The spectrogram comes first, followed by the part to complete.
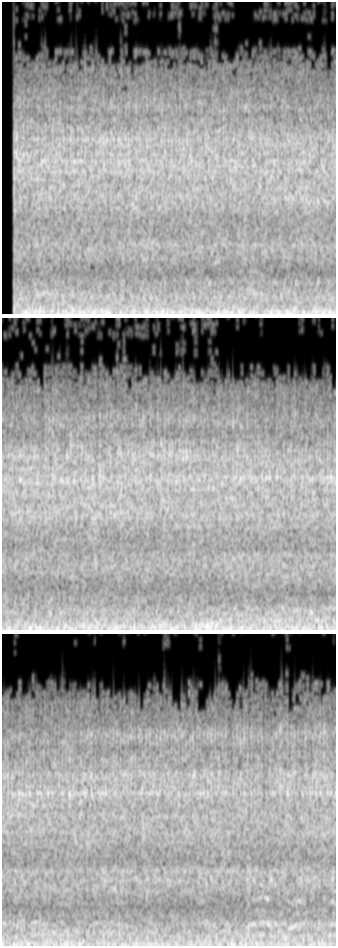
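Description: Wheel loader's diesel engine running steadily, with voices of people talking in the background.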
